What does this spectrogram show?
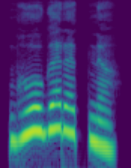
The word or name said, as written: ಭೋಗರತ್ನ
